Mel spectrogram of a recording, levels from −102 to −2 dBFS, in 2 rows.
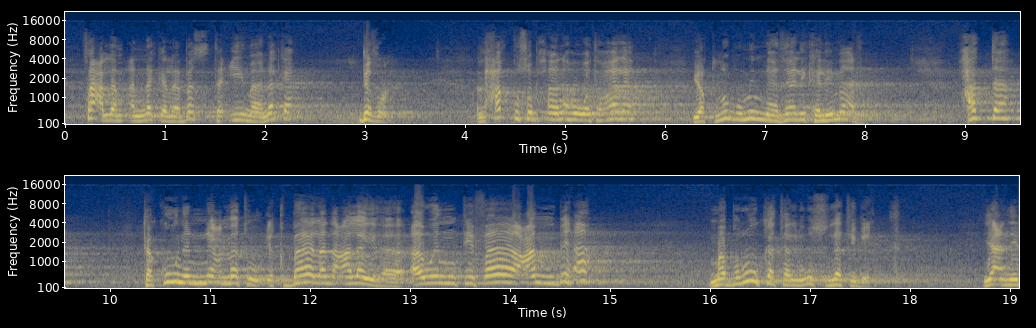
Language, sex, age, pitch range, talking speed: Arabic, male, 50-69, 185-255 Hz, 75 wpm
